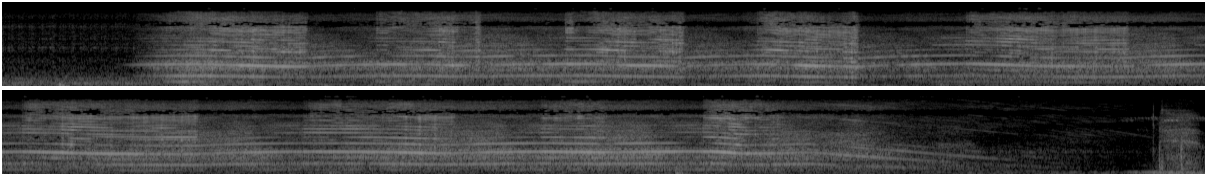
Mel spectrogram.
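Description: Electric hand planer running and making repeated passes along a square spruce oar shaft to taper it, each cut adding a rasping burst over the motor's steady whine, which sags slightly under load. Near the end the motor winds down, its whine falling in pitch and fading out.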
